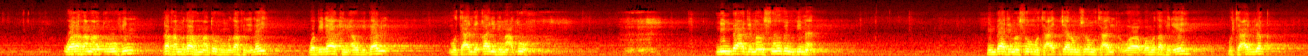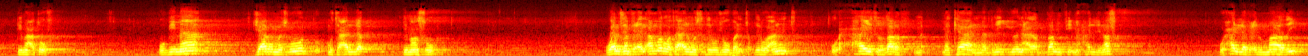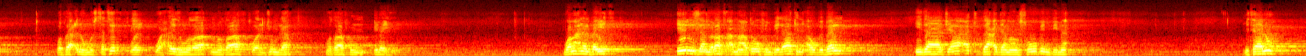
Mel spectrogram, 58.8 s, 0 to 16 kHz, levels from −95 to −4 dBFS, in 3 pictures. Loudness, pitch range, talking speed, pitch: -19 LUFS, 145-165 Hz, 70 wpm, 150 Hz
